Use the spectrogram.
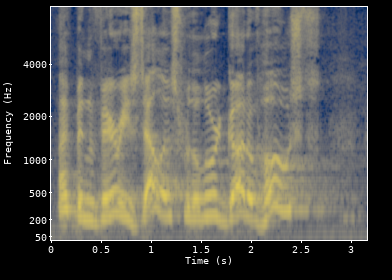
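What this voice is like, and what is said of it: Whiny voice. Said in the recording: “whiny voice”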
